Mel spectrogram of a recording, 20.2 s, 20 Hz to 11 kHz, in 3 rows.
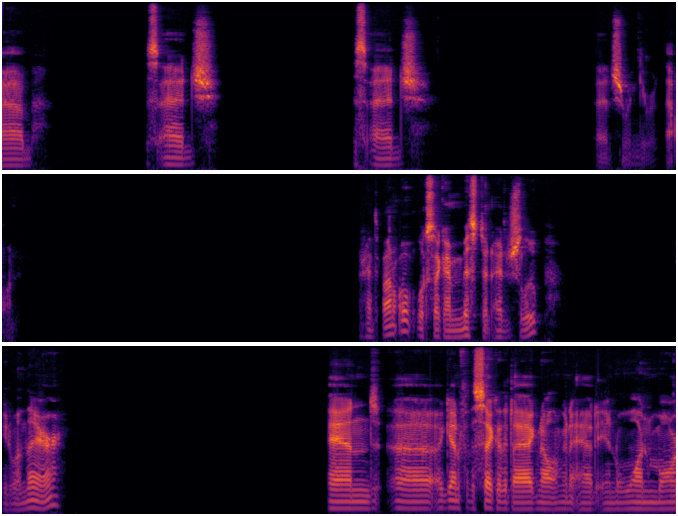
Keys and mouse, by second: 3.5 x, 5.3 alt+shift+click, 5.9 x, 6.9 click, 8.6 shift+click, 8.7 shift+middle click, 9.8 middle click, 11.3 ctrl+r, 13.2 click, 13.6 middle click, 15.8 middle click, 17.8 middle click, 19.8 ctrl+r.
